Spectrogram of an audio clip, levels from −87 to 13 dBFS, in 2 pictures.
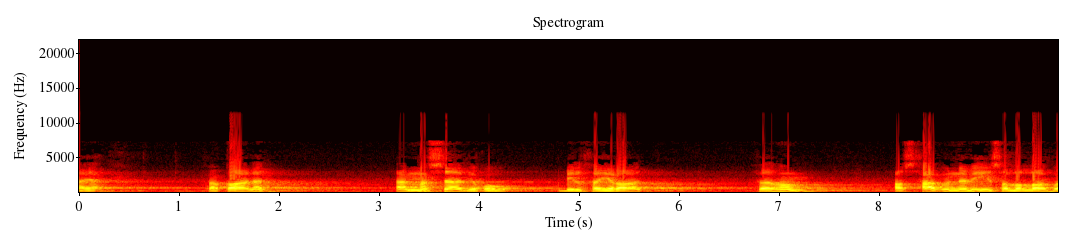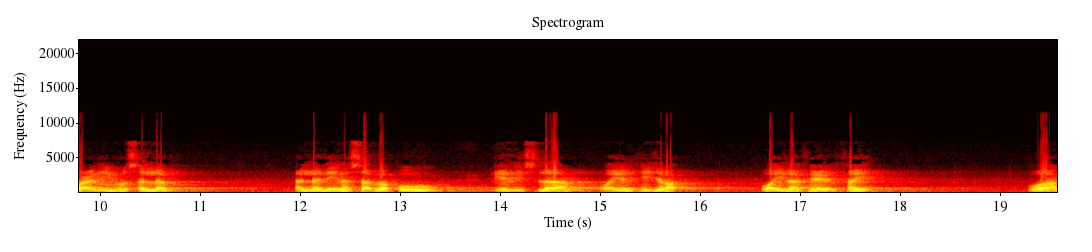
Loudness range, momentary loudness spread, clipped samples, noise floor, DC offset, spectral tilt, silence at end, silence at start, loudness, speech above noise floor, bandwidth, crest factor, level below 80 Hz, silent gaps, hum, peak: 3 LU; 21 LU; 0.2%; -44 dBFS; under 0.1%; -7 dB/octave; 0 s; 0 s; -14 LUFS; 31 dB; 7.8 kHz; 14 dB; -58 dBFS; none; none; 0 dBFS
